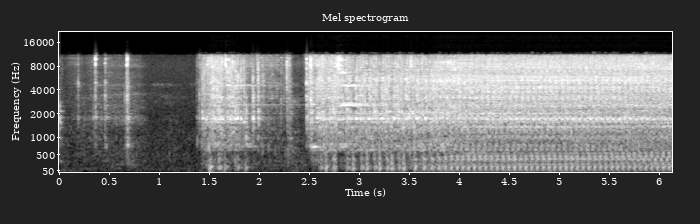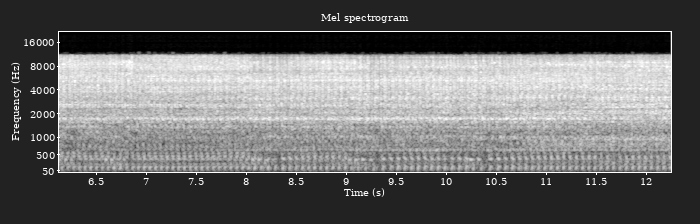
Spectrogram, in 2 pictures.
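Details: 79cc 4-stroke engine swapped into a 50cc ATV frame, starting after cranking attempts: a couple of pulls, then catches and settles into a steady, even putter with no misfires or knocks.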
